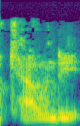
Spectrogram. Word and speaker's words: Calendly: It's spelled C-A-L-E-N-D-L-Y, so Calendly.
